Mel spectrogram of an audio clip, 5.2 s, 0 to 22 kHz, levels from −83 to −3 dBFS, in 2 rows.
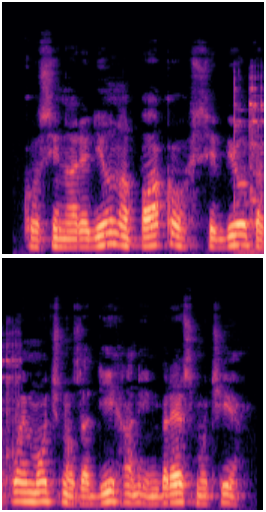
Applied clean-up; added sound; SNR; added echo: none; Coin (dropping); 12 dB; none.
